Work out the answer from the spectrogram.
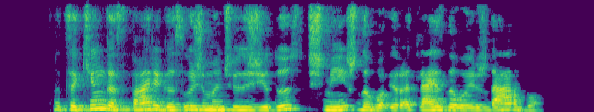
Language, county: Lithuanian, Kaunas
